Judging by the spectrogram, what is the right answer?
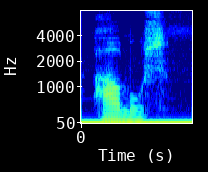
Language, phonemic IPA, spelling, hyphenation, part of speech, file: Dutch, /ˈaːl.mus/, aalmoes, aal‧moes, noun, Nl-aalmoes.ogg
- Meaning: 1. alms (gift to a beggar) 2. charity, small gift, pittance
